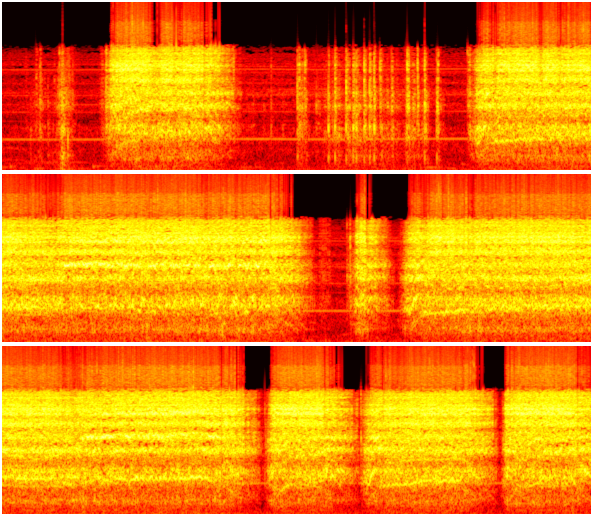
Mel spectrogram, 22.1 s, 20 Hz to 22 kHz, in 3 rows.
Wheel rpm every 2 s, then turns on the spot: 30, 70, 10, 170, 210, 100, 110, 210, 190, 110, 130.
none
